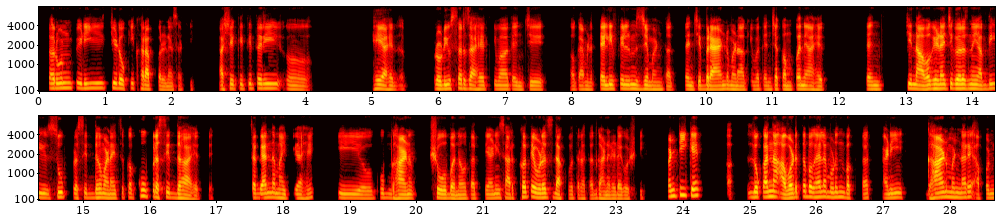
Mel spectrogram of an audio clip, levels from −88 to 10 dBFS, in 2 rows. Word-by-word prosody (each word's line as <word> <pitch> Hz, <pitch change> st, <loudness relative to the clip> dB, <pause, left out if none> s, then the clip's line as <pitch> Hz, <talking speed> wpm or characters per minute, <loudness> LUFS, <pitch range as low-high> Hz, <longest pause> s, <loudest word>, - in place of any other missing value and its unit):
तरुण 170 Hz, +2 st, +1 dB
पिढीची 170 Hz, +1 st, -2 dB
डोकी 160 Hz, +1 st, -2 dB
खराब 140 Hz, -3 st, +1 dB
करण्यासाठी. 115 Hz, -2 st, -10 dB, 0.4 s
असे 155 Hz, -, -1 dB
कितीतरी 160 Hz, +2 st, -2 dB, 0.2 s
अ, -, -, -9 dB, 1.3 s
हे 150 Hz, 0 st, +3 dB
आहेत 130 Hz, -2 st, +1 dB, 0.6 s
प्रोड्युसर्स 145 Hz, +1 st, 0 dB
आहेत 135 Hz, 0 st, 0 dB
किंवा 135 Hz, -1 st, -2 dB
त्यांचे 130 Hz, 0 st, -4 dB, 0.4 s
अ, 125 Hz, -, -9 dB
काय 130 Hz, -, -3 dB
म्हणतात 125 Hz, 0 st, -10 dB
टेलीफिल्म्स 145 Hz, 0 st, +3 dB
जे 140 Hz, -, +3 dB
म्हणतात. 125 Hz, -3 st, -6 dB, 0.2 s
त्यांचे 130 Hz, 0 st, -3 dB
ब्रँड 125 Hz, +2 st, +7 dB
म्हणा 125 Hz, -2 st, -2 dB
किंवा 130 Hz, 0 st, -9 dB
त्यांच्या 125 Hz, +2 st, -5 dB
कंपन्या 130 Hz, 0 st, -1 dB
आहेत. 120 Hz, -1 st, -2 dB, 0.6 s
त्यांची 135 Hz, +3 st, -4 dB
नावं 140 Hz, -1 st, +5 dB
घेण्याची 155 Hz, +1 st, +4 dB
गरज 155 Hz, -1 st, +5 dB
नाही. 150 Hz, -1 st, +3 dB
अगदी 145 Hz, +2 st, -1 dB
सुप्रसिद्ध 150 Hz, -1 st, -4 dB
म्हणायचं 140 Hz, 0 st, -1 dB
का 155 Hz, -, -4 dB
कुप्रसिद्ध 170 Hz, -7 st, +1 dB
आहेत 125 Hz, -5 st, +2 dB, 0.2 s
ते. -, -, -17 dB, 0.6 s
सगळ्यांना 150 Hz, +2 st, +4 dB
माहिती 140 Hz, -2 st, -4 dB
आहे, 135 Hz, +3 st, -5 dB
की 140 Hz, -4 st, -6 dB
अ, 130 Hz, -, -4 dB, 0.2 s
खूप 145 Hz, -2 st, -9 dB
घाण 135 Hz, 0 st, +6 dB, 0.3 s
शो 140 Hz, -3 st, +2 dB
बनवतात 130 Hz, 0 st, -2 dB
ते 135 Hz, -, -5 dB
आणि 140 Hz, +2 st, -2 dB
सारखं 140 Hz, +3 st, -2 dB
तेवढंच 155 Hz, -3 st, +3 dB
दाखवत 130 Hz, -1 st, -2 dB
राहतात 120 Hz, -1 st, -10 dB
घाणेरड्या 120 Hz, -1 st, -4 dB
गोष्टी. 120 Hz, +1 st, -10 dB, 0.4 s
पण 195 Hz, +2 st, +4 dB
ठीक 240 Hz, -2 st, +4 dB
आहे 220 Hz, +1 st, +7 dB, 0.4 s
अ, -, -, -9 dB, 0.3 s
लोकांना 175 Hz, +2 st, +5 dB
आवडतं 155 Hz, +7 st, +4 dB
बघायला 175 Hz, 0 st, +3 dB
म्हणून 170 Hz, 0 st, -2 dB
बघतात 145 Hz, -1 st, -5 dB, 0.2 s
आणि 150 Hz, +3 st, 0 dB, 0.4 s
घाण 160 Hz, +3 st, +8 dB
म्हणणारे 165 Hz, 0 st, 0 dB
आपण 140 Hz, +2 st, -7 dB
145 Hz, 145 wpm, -25 LUFS, 130-155 Hz, 1.3 s, घाण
